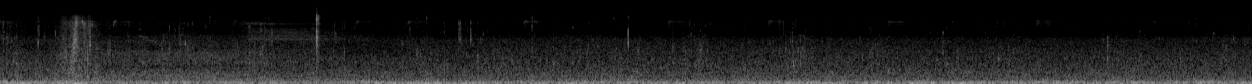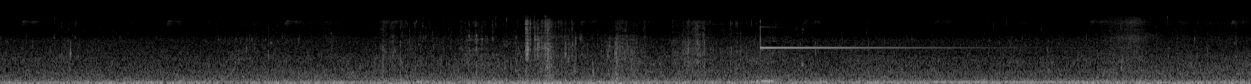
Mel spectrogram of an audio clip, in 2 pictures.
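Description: Fast-flowing river water rushing steadily in a snowy setting, a continuous broadband roar with faint wind noise and occasional small knocks.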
